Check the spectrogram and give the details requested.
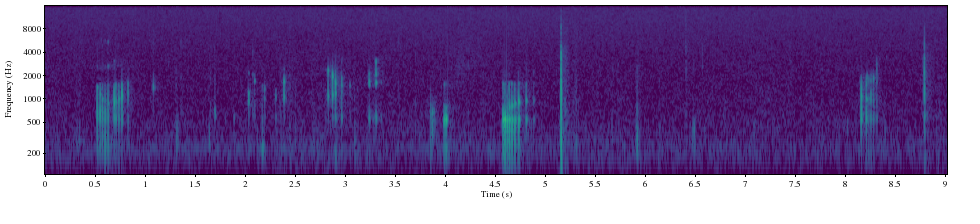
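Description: Scattered gurgles, squelches and soft rumbles from the abdomen in quiet, irregular bursts: ordinary stomach and bowel rumbling.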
